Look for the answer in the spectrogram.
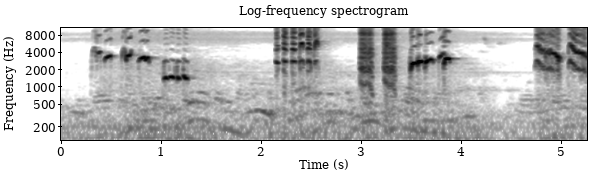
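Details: Greater green leafbird performing mimicry song to excite other leafbirds: short whistled notes, harsh buzzy double bursts and a rising warble, broken by short silences.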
